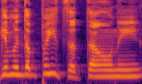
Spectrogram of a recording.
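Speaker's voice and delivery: put-on New York accent. Playing along with a friend's attempt at the accent, New York accent. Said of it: "I was trying to do a New York accent".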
